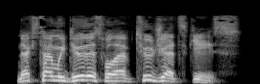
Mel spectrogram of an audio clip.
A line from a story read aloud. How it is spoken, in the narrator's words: I shout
